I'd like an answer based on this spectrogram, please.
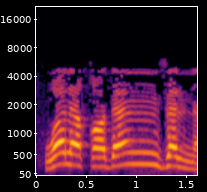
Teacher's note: لما تلاقي حرف عليه راس حاء صغيرة ورا منها الهمزة، شيل الهمزة وخد الحركة اللي فوقيها حطها على الدال فتقرأ ولقد أنزلنا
